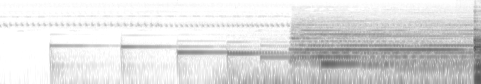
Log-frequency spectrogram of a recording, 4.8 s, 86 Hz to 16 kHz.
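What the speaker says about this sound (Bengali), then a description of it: "আর বাকি 5টা দিনের মতোই আজও রাত 8টার লোকালটা মধুপুরে এসে দাঁড়ালো।" A local train pulls into a station at night, heard as a sound effect: rising horn-like tones layer up, then rail and carriage noise swells into a loud, dense rumble with high squeals.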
